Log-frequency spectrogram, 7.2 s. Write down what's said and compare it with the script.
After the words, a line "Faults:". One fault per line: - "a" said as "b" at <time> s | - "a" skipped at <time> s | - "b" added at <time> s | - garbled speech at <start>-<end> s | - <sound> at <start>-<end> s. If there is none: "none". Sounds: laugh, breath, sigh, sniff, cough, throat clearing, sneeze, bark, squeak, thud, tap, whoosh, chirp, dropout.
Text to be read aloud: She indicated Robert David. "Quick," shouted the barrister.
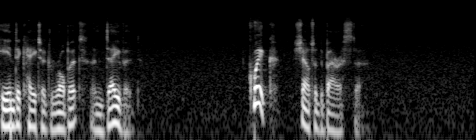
He indicated Robert and David. "Quick," shouted the barrister.
Faults:
- "She" said as "He" at 0.0 s
- "and" added at 1.4 s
